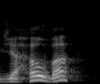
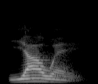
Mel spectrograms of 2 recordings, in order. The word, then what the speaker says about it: Yahweh: But some think you say it Jehovah. But most modern scholars agree it was probably pronounced Yahweh.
